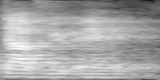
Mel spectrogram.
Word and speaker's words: は: are right here is wa what again my mother love I love my It's whole same story, right? This ha is the grammar particle. That's why we pronounce w a haha d haha.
